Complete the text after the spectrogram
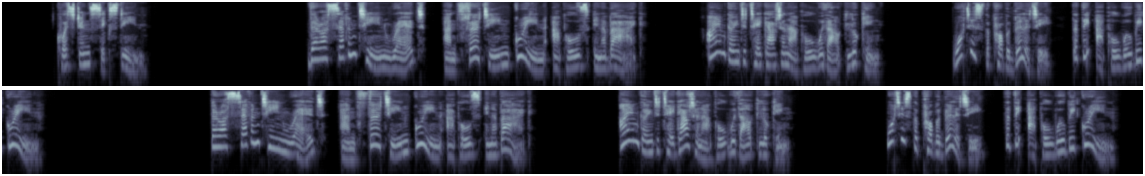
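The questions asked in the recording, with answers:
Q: What is the probability that the apple will be green?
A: 13/30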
